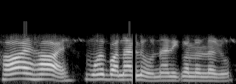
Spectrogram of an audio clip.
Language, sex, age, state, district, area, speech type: Assamese, female, 45-60, Assam, Barpeta, urban, conversation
